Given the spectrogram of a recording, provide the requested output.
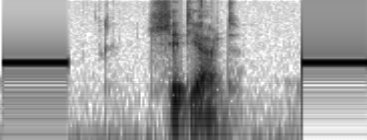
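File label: "llidiard", Welsh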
